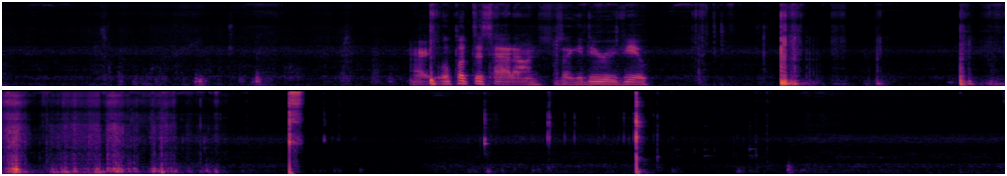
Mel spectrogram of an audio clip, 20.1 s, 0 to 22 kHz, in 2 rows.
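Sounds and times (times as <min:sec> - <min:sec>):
rustling and crinkling: 0:09.6 - 0:12.3.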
